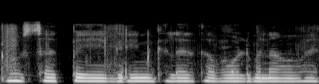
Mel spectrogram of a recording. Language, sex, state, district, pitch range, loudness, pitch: Marwari, female, Rajasthan, Nagaur, 145-155 Hz, -15 LUFS, 150 Hz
